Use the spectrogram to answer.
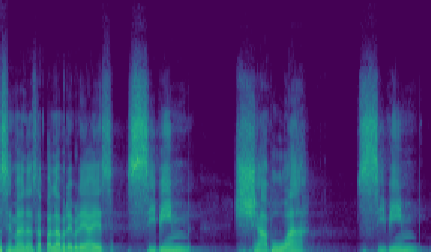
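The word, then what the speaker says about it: שבעים: la palabra hebrea es civim con i latina las dos y acento en la segunda ahí civim y en el idioma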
